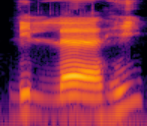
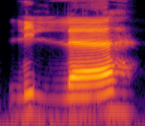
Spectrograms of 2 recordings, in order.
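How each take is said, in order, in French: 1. Le mot se termine par la voyelle i brève. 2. Le mot se termine par une consonne nue. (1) "On ne dit pas lillahi et on s'arrête" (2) "quand on s'arrête, on s'arrête avec sukoun"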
